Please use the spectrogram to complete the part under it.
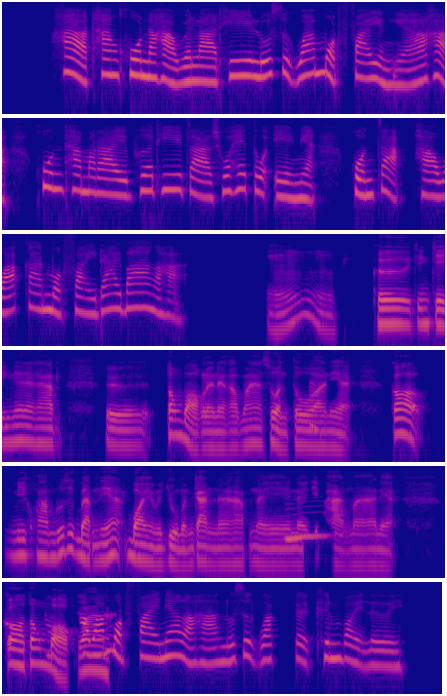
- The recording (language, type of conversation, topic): Thai, podcast, เวลารู้สึกหมดไฟ คุณมีวิธีดูแลตัวเองอย่างไรบ้าง?
- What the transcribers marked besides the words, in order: none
